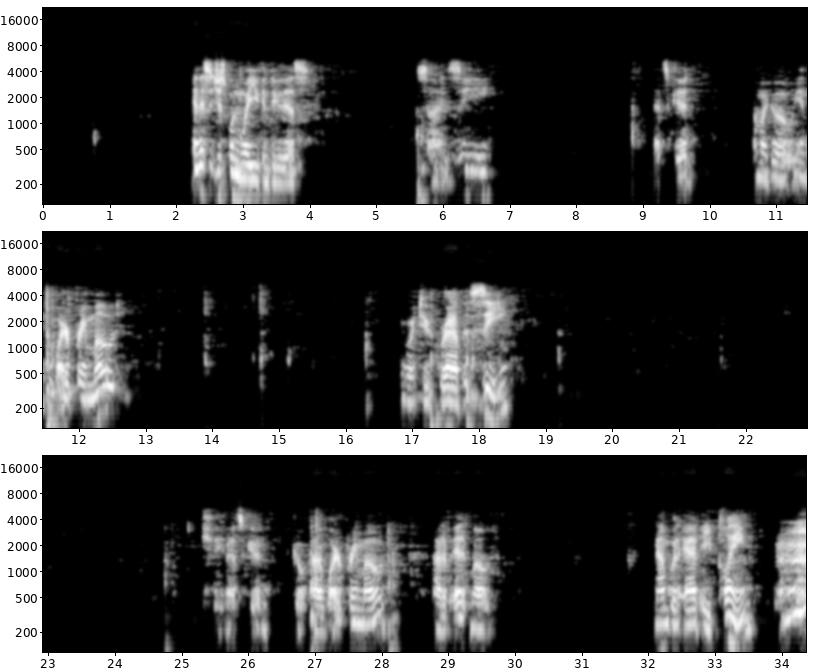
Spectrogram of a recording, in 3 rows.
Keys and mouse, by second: 5.6 s, 11.5 z, 12.4-13.5 middle drag, 14.4-17.3 middle drag, 17.3 g, 22.0 middle click, 27.0 z, 28.1 Tab, 29.2-31.3 middle drag, 32.6-34.3 middle drag.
